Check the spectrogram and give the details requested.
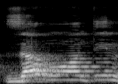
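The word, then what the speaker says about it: ذرة: Ini pakai zal, jangan pakai zai, jangan pakai za. Zarratin. Nah, ini masih banyak yang menggunakan huruf za, harusnya pakai huruf zal.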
